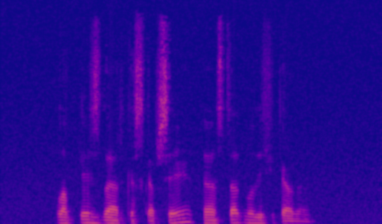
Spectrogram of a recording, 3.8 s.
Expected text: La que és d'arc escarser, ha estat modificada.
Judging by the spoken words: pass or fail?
pass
